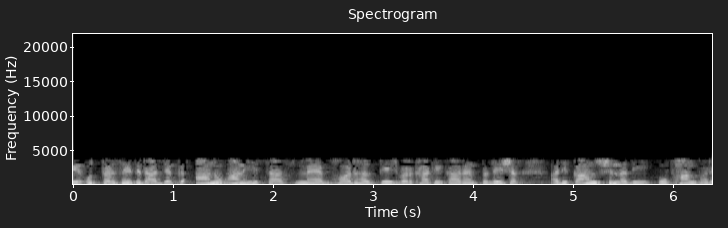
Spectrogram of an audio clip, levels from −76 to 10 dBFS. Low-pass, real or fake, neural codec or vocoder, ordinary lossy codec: 3.6 kHz; real; none; none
